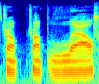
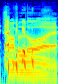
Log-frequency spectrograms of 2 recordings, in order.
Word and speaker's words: trompe-l'oeil: And today we're talking about Season 1, Episode 7, called some French word I can't pronounce. Trompe-l'oeil. That sounds right. You nailed it. Got it in one. – I think I did. I've been practicing all morning. Trompe-l'oeil.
